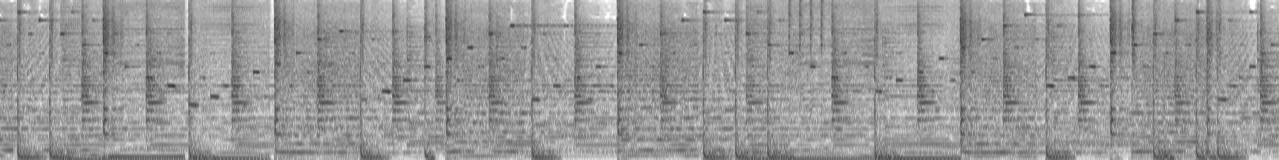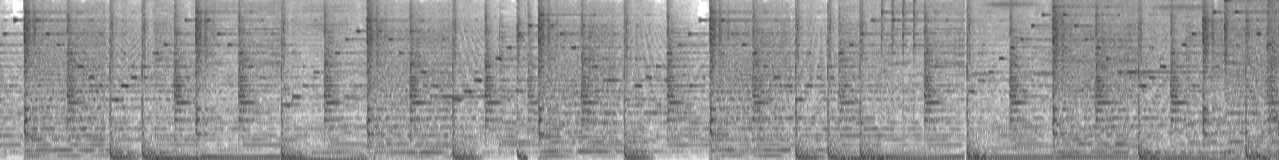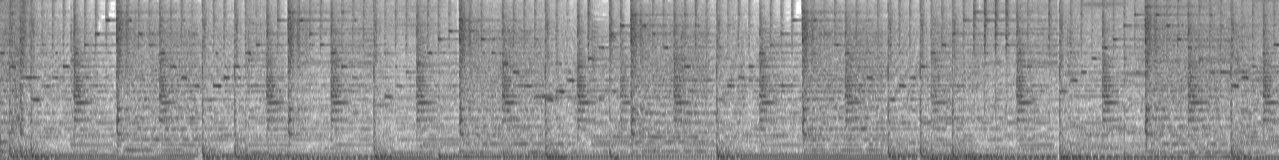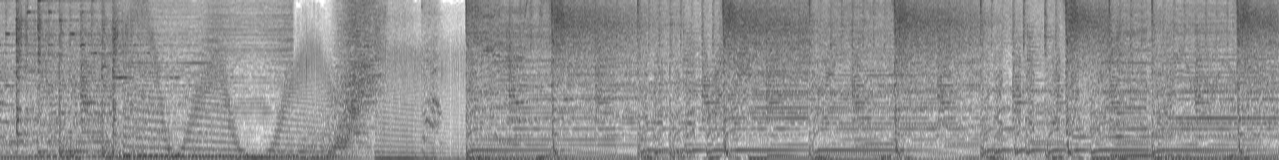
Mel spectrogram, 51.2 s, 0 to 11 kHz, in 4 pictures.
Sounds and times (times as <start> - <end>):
Dubstep: 0.0 - 51.1.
